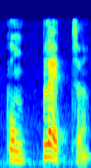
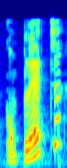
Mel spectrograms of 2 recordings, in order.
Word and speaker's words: complète: Je vais changer la prononciation de ce E. Au lieu de prononcer « et », je vais prononcer « est ». Complète, je complète, tu complètes, il complète. Nous complétons, vous complétez, il complète. Alors, observez qu'à partir du moment où je change, où nous changeons la prononciation de « et » par « est », je marque ce changement par le changement d'accent.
